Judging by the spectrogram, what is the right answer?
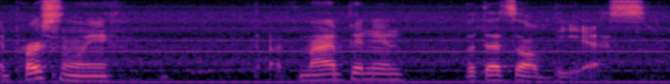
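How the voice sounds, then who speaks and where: A man speaks at a moderate pace and a medium pitch. Noticeable background noise and audible room echo are present. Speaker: video blogger. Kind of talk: casual vlog monologue. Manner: halting, stuttering a bit.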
